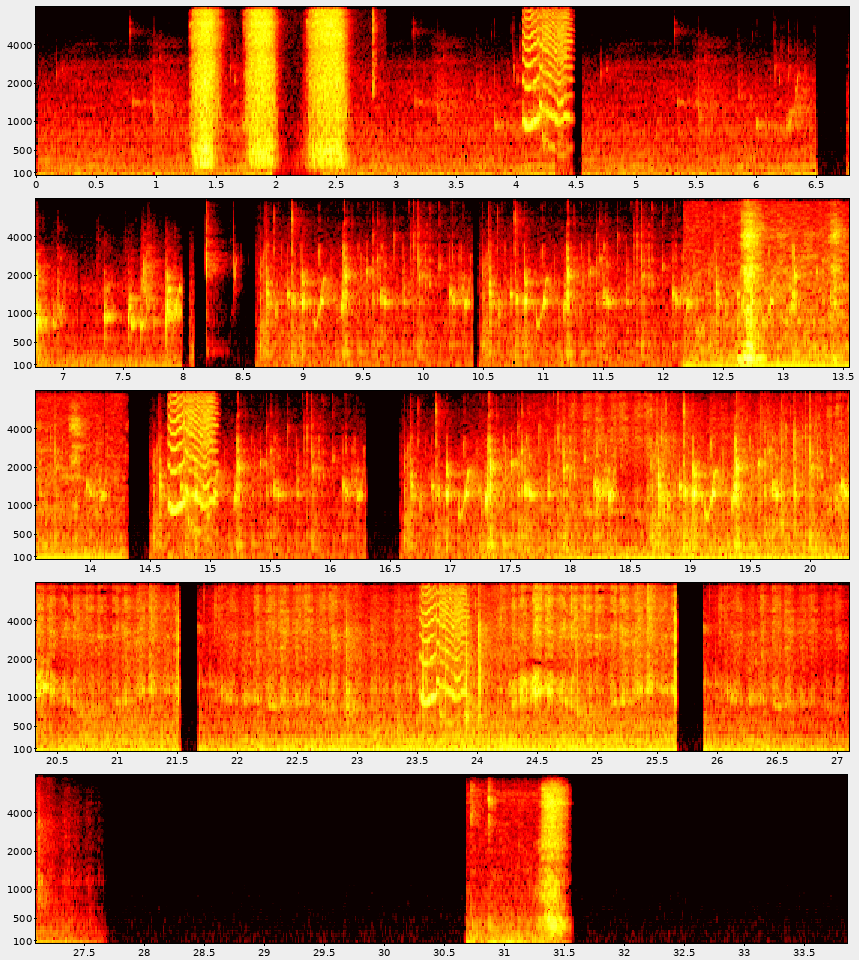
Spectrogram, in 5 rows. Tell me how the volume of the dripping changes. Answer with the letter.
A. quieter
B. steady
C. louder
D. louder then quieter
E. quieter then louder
C.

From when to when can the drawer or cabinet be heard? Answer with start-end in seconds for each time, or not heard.
4.0-4.5, 14.6-15.1, 23.5-23.9.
